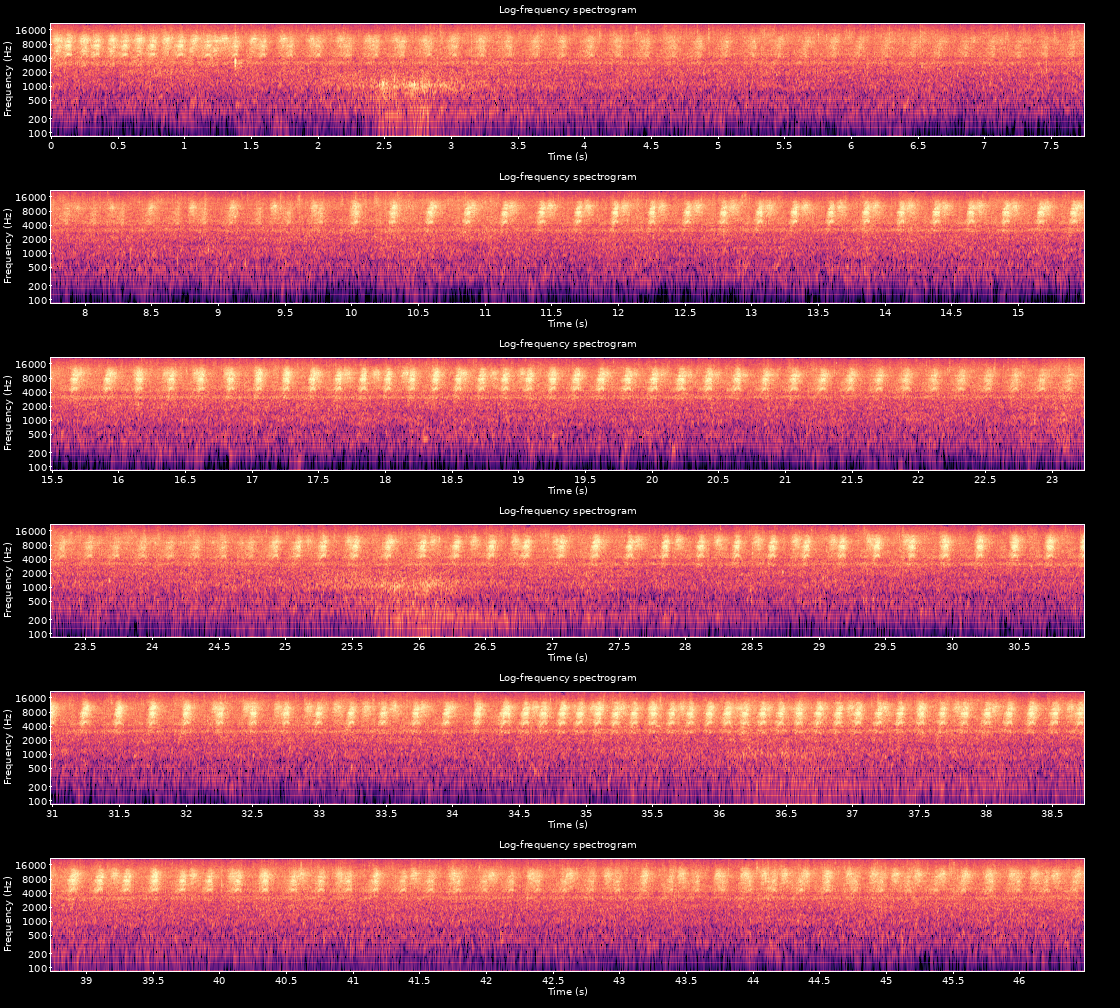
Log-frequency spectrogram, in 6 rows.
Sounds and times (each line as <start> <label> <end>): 0.0 Traffic Sound 6.9
0.0 Cicadas sound 46.4
0.0 streams 46.4
21.7 Traffic Sound 44.6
